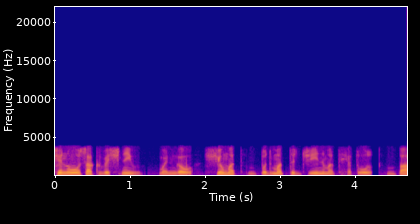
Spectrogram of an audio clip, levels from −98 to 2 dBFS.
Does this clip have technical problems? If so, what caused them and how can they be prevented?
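Yes, there's packet loss with pitch repetition twice. Around 1.74 to 1.84 s, between "اکھ ویشنوی ووٚنہِ" and "شیو مت بدھ مت", short gaps totalling 70 ms (longest 30 ms) get patched by repeating the last pitch cycle, giving a brief buzzy hold. At 4.18 to 4.32 s, a solid 140 ms dropout outlasts the repeat, fades to silence, then cross-fades back. A bigger jitter buffer or forward error correction on the network link would prevent it.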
